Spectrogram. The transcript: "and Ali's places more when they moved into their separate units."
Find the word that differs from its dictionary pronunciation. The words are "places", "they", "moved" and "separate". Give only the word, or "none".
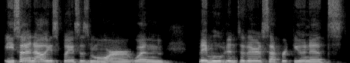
none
